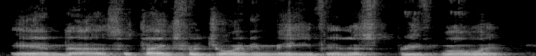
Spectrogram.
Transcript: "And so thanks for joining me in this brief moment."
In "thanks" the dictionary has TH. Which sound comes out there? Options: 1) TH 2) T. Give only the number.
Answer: 1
